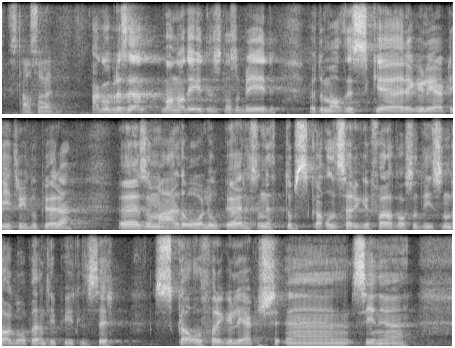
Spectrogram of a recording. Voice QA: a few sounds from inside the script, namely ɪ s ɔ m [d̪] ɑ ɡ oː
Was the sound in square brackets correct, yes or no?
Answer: yes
